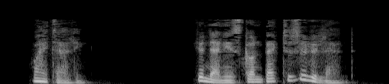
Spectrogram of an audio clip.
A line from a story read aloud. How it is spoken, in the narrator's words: said sweetly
